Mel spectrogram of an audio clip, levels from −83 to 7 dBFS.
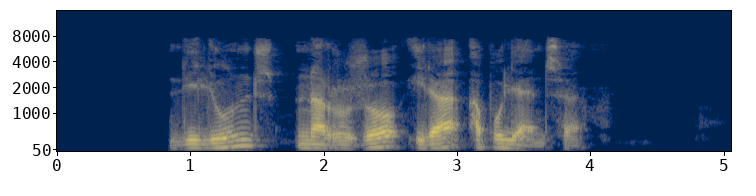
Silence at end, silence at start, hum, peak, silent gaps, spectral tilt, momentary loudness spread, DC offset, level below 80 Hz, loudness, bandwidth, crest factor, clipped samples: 1.15 s; 0.85 s; none; -2 dBFS; none; -5.5 dB/octave; 13 LU; under 0.1%; -54 dBFS; -18 LUFS; 8 kHz; 18 dB; under 0.1%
